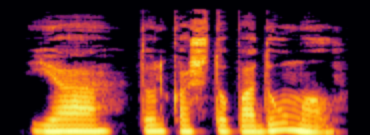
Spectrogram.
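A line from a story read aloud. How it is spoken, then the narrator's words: Sluggish, sleepy voice. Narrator (Russian): заторможенно, как будто сонно произнес Виталий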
